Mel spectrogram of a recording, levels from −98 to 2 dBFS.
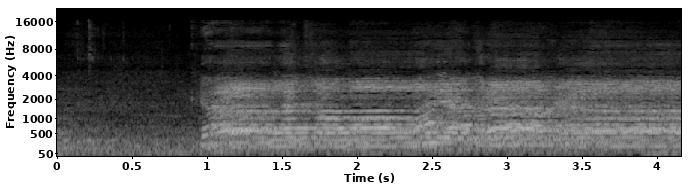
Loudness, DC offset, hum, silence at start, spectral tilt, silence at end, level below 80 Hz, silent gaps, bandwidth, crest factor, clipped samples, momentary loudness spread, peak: -34 LUFS; under 0.1%; none; 0 s; -4.5 dB/octave; 0 s; -62 dBFS; none; 16.5 kHz; 14 dB; under 0.1%; 17 LU; -20 dBFS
